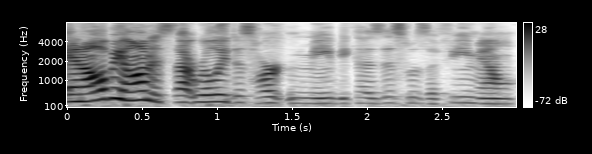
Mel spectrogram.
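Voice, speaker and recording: A woman's bright, sharp tone in a dry, close sound with no echo. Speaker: paranormal podcast host. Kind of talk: casual livestream discussion. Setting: home office livestream. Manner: loud.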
